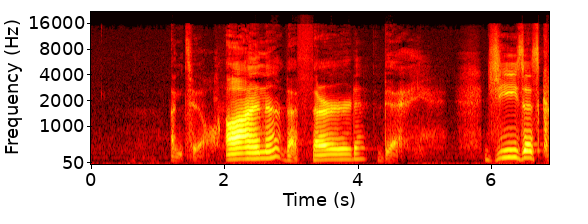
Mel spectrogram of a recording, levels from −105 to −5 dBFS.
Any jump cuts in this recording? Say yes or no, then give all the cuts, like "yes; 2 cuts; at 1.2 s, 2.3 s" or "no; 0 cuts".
yes; 1 cut; at 1.9 s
